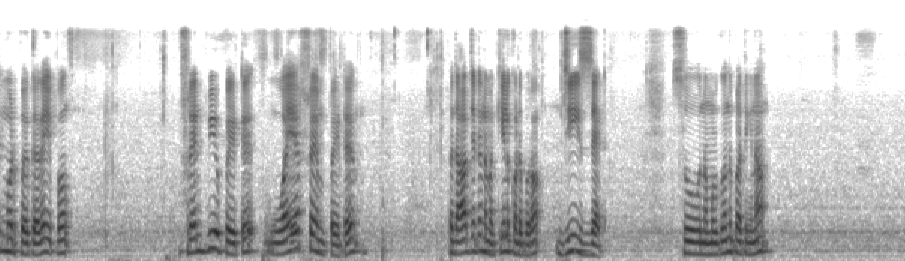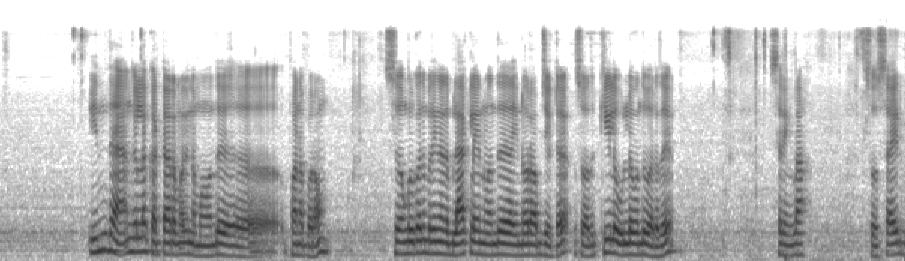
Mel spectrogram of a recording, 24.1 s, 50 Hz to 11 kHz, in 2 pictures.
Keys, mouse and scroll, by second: 0.9 Tab, 1.7 middle click, 4.4 KP_1, 5.7 z, 7.0 scroll up 2, 7.5 shift+middle click, 9.3 g, 15.9 scroll down 1, 16.1 middle click.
